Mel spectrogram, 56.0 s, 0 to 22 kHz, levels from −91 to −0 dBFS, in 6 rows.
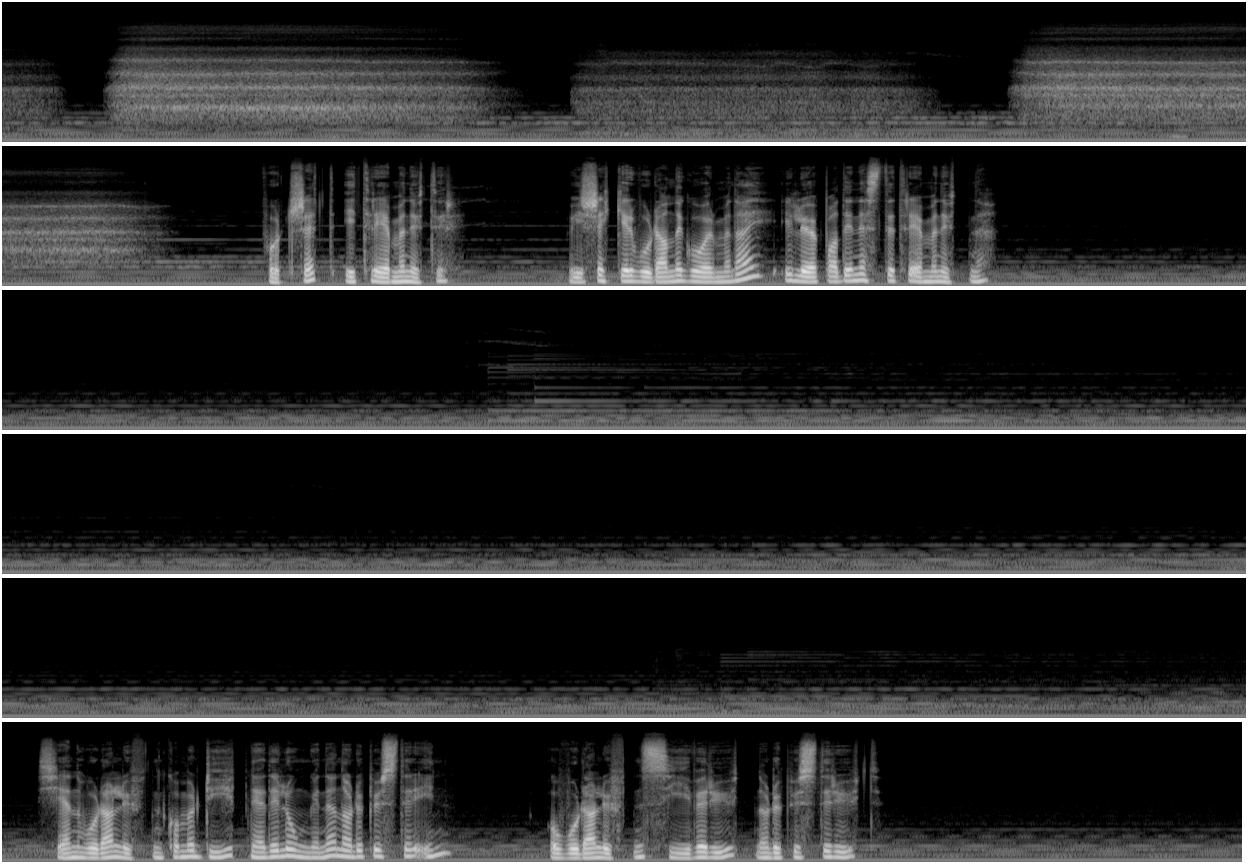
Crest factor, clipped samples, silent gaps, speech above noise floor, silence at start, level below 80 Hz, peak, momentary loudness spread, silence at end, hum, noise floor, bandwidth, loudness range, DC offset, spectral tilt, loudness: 24 dB; under 0.1%; none; 26 dB; 0.8 s; -50 dBFS; -4 dBFS; 28 LU; 2.75 s; none; -48 dBFS; 13.5 kHz; 27 LU; under 0.1%; -5.5 dB/octave; -24 LUFS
